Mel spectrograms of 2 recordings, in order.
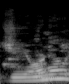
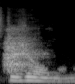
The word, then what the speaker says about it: DiGiorno: Okay, and it's from Fizz by Giorno. Did I say that right? You said it right, yeah. Fizz and Giorno. Hmm. It's not delivery. It's DiGiorno. DiGiorno.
